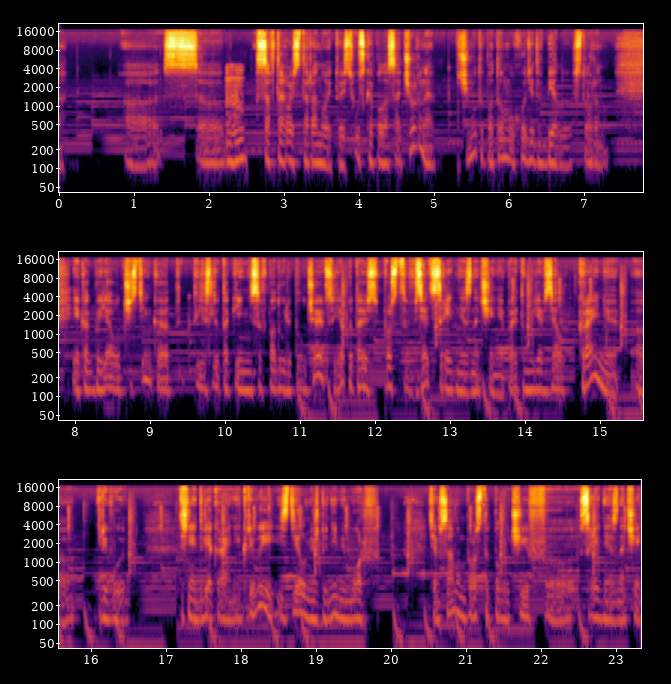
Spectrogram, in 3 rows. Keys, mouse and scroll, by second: 20.1 ctrl+v, 20.2 space, 21.5-22.6 typing.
